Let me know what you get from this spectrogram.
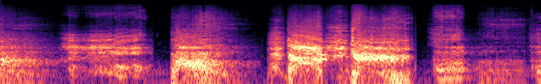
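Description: A tiger gives five or six deep, rasping roars in quick succession, each lasting about a second, with brief pauses between them.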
